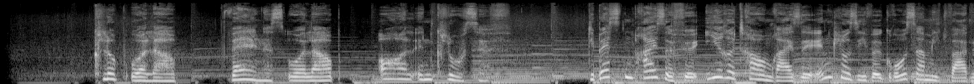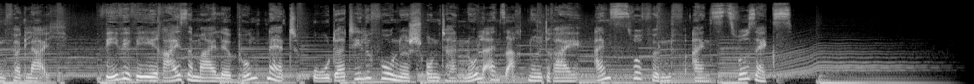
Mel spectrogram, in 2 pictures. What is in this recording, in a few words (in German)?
Radiospot; Reisemeile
